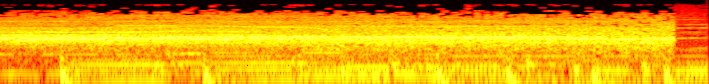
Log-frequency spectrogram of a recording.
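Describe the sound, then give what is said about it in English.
A loud, steady roar of crowd applause and cheering, with whoops and yells mixed into the dense clapping noise, holding at full strength for over three seconds before cutting off abruptly. “Come on, give me a round of applause.”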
